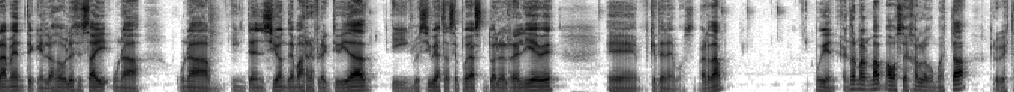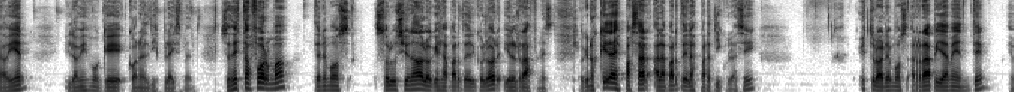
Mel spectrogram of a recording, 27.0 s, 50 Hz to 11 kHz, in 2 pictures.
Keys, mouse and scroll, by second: 7.5 middle click, 16.4 a, 16.8 b, 18.2 g, 26.4 click.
